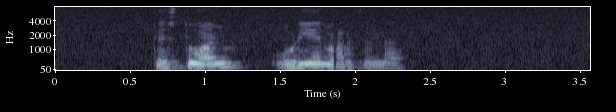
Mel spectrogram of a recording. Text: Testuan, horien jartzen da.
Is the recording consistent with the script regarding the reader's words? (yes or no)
yes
